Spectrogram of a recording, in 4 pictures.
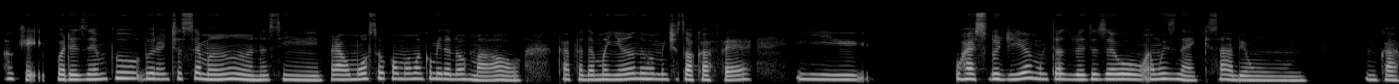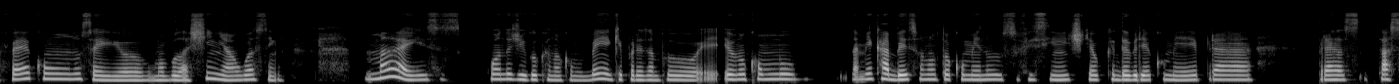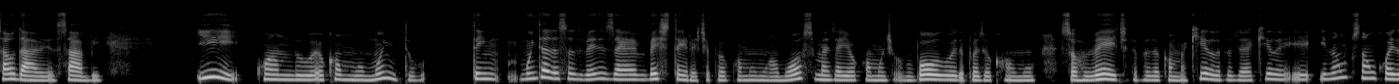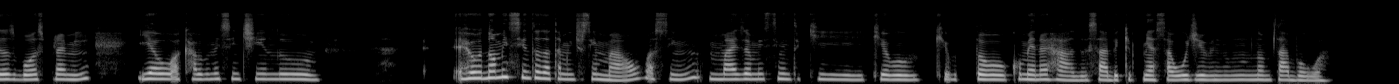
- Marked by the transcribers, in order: in English: "snack"
- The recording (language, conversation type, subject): Portuguese, advice, Como é que você costuma comer quando está estressado(a) ou triste?
- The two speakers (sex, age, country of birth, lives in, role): female, 20-24, Brazil, United States, user; female, 45-49, Brazil, Italy, advisor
